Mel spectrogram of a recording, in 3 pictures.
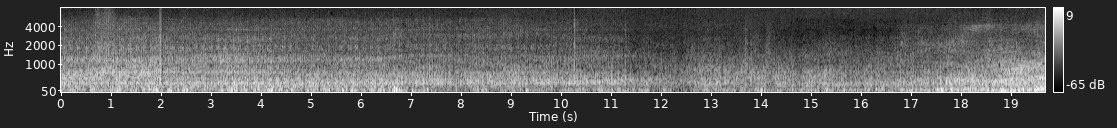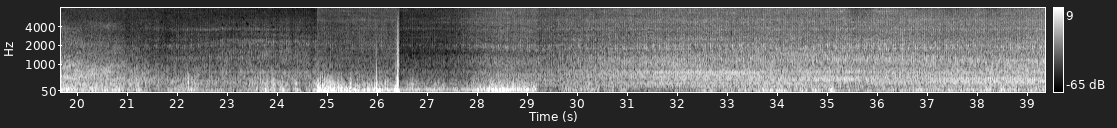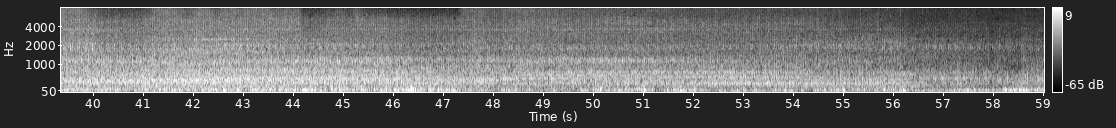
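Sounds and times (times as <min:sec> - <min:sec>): car engine idling: 0:00.0 - 0:59.0
low rumble: 0:08.4 - 0:31.0.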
